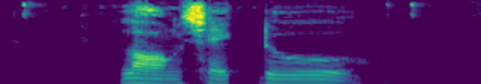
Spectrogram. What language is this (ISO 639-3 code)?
tha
